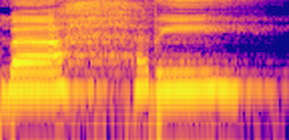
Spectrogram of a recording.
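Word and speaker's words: البحر: izhar qomari shidul Bahri huruf ro dibunyikan secara tarqik karena RO harakatnya di bawah yaitu harakat kasrah cara membacanya adalah lo dibunyikan dengan tipis lidah rileks pangkal Lidah Tidak perlu naik ya Ri ringan shidul Bahri wa tha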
